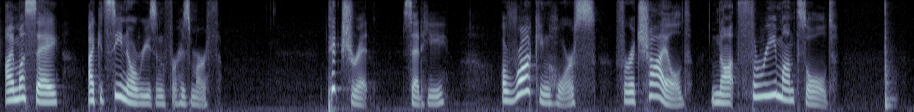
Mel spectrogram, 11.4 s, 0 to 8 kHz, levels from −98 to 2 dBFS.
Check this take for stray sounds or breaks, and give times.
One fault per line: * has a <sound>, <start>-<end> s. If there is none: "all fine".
* has a thud, 11.1-11.2 s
